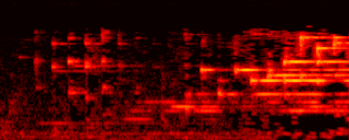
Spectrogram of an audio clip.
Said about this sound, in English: Sorry about that. Somebody's calling me and I forgot to turn my phone on to mute.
